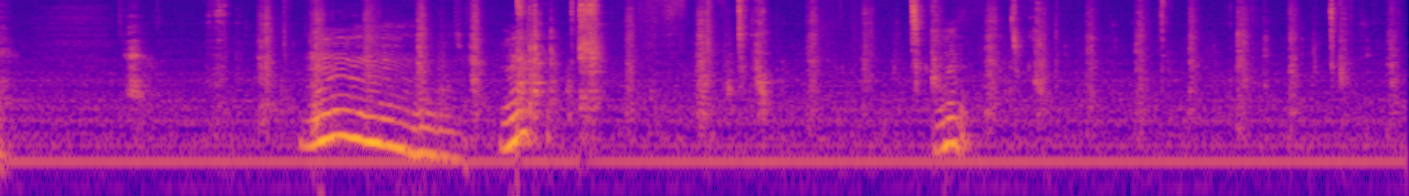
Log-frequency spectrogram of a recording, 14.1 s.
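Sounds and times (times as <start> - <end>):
sauerkraut crunching when chewed: 2.1 - 5.4, 6.3 - 14.0
person humming with enjoyment: 3.0 - 5.4.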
